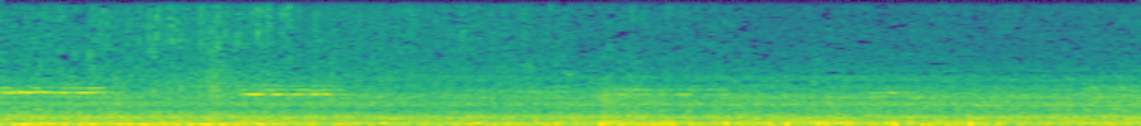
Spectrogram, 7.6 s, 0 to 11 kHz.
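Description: Freight train of open box wagons behind a WAG-9 electric locomotive rolling past, a steady rumble of wheels on rails. A couple of short, high squeals come in the first two seconds.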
